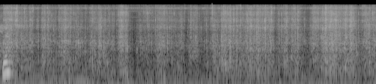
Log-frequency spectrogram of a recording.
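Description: Thin plastic bag crinkling and rustling as hands handle and unwrap it; the crackling goes on unevenly throughout.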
